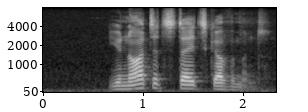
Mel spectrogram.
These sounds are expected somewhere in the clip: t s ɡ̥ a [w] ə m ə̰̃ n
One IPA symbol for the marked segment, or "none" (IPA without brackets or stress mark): v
